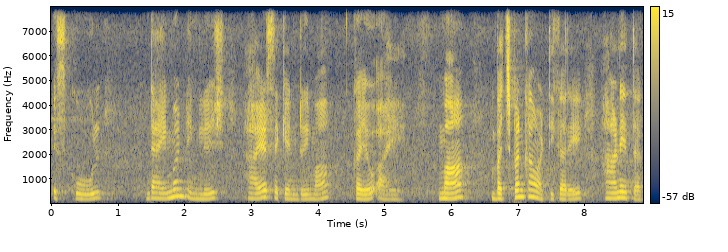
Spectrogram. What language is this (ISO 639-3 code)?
snd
